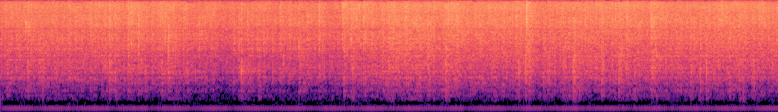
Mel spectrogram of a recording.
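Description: Fresh cilantro leaves sizzling as they are scattered into a little hot oil in a frying pan: a steady hiss with small scattered crackles.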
